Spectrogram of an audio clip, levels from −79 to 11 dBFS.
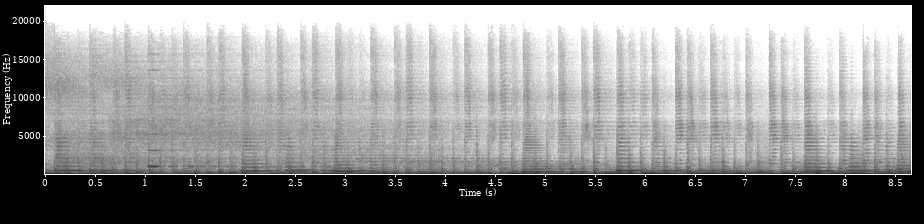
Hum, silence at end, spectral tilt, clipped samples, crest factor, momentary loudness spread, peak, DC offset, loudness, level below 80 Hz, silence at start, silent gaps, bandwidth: none; 0 s; -6.5 dB/octave; under 0.1%; 12 dB; 4 LU; -2 dBFS; under 0.1%; -14 LUFS; -16 dBFS; 0 s; none; 17.5 kHz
